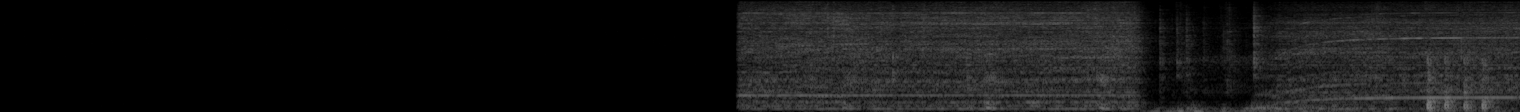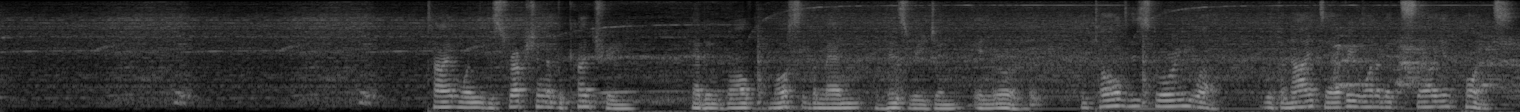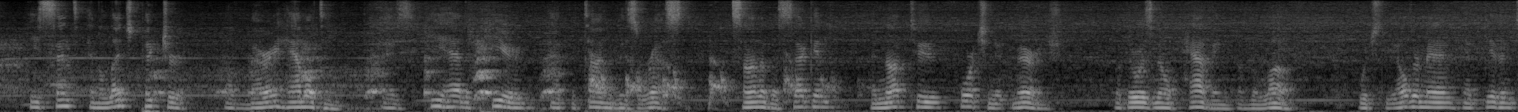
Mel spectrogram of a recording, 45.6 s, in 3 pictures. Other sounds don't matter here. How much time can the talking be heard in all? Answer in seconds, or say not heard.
26 s.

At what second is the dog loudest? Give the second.
35 s.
